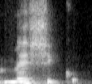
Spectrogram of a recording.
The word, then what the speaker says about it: México: La X anteriormente se pronunciaba como sh. Por ejemplo, México no era México o no era México, sino que ahora, anteriormente era México.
